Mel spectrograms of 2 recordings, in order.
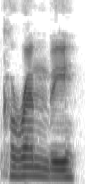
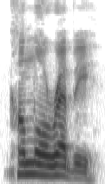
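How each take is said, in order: First: The name is said with three syllables. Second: The name is said with four syllables. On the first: The speaker calls it wrong. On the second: The speaker calls it right.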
